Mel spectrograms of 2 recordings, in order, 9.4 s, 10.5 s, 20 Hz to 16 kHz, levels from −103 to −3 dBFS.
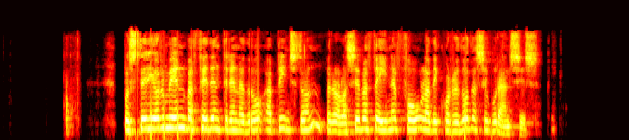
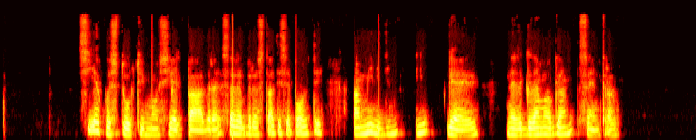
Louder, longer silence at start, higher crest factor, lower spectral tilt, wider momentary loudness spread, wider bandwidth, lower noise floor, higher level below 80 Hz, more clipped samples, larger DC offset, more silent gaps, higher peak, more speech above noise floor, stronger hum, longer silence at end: first, -15 LUFS vs -21 LUFS; second, 1 s vs 1.2 s; about the same, 16 dB vs 18 dB; second, -3 dB/octave vs -8 dB/octave; about the same, 8 LU vs 10 LU; second, 8.2 kHz vs 11.5 kHz; second, -55 dBFS vs under -90 dBFS; about the same, -56 dBFS vs -58 dBFS; neither; neither; first, 1.74-1.84 s vs none; about the same, -2 dBFS vs -2 dBFS; second, 40 dB vs over 70 dB; neither; first, 1.4 s vs 1.2 s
